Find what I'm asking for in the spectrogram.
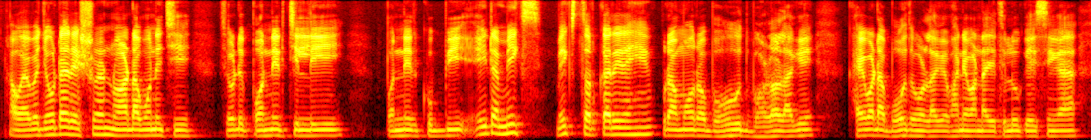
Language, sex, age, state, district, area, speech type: Odia, male, 30-45, Odisha, Kalahandi, rural, spontaneous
